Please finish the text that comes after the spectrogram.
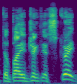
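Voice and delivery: normal talking voice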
